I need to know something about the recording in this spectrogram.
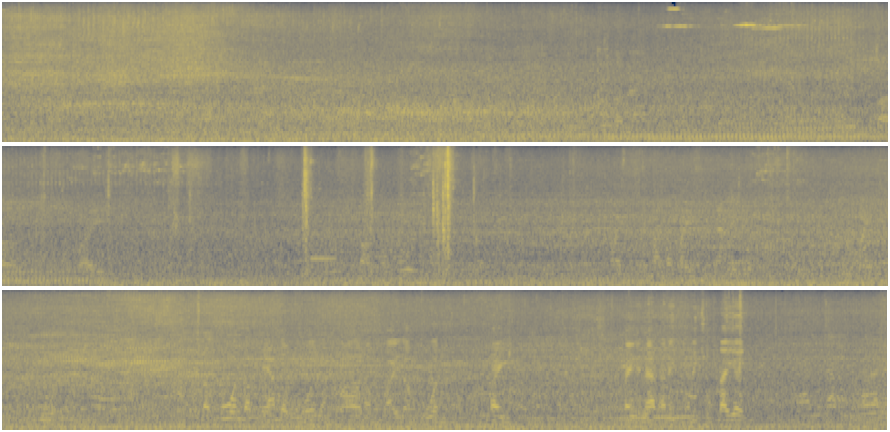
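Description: Steady street traffic noise, a continuous low rumble of passing vehicles, with people talking in the background, clearer near the end. A few sharp clicks sound around the middle.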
